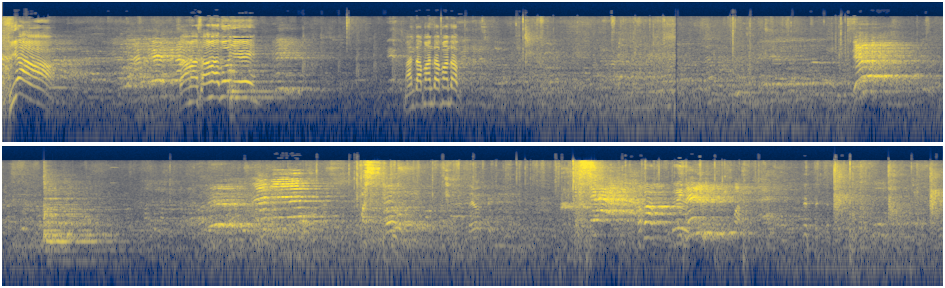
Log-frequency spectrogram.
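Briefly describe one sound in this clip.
A man calls out commands loudly in a large echoing hall.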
